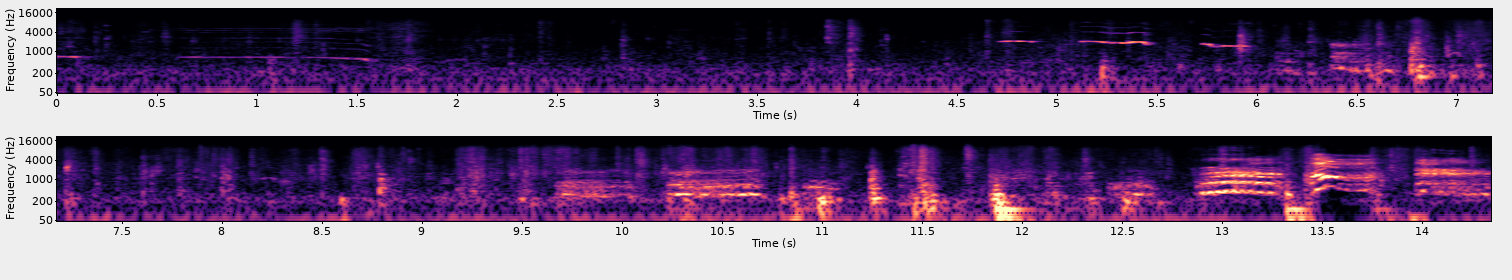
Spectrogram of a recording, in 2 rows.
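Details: Five-week-old puppies in their night pen on 23 September 2015, exploring a newly placed box: a drawn-out descending whine opens, a few high squeaks follow, then scratching, shuffling and knocking against the box take over.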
